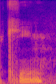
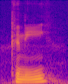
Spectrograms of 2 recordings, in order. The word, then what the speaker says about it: Keene: it's probably pretty small is it even pronounced Keen I think so e-e-n-e I would say that's Keen I think so I think it's something k-e-n-e-k-e-e-n-e oh yeah Keen it's not Kenny no no I have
